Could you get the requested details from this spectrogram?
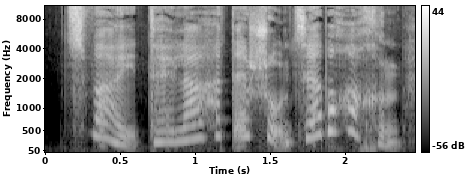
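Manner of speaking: high-pitched fussy reminder; reminding. A narrator's reading. Sister reminding her twin about broken plates, fussy. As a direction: pipe up in a high old-lady voice. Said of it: "erinnerte sie die andere".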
